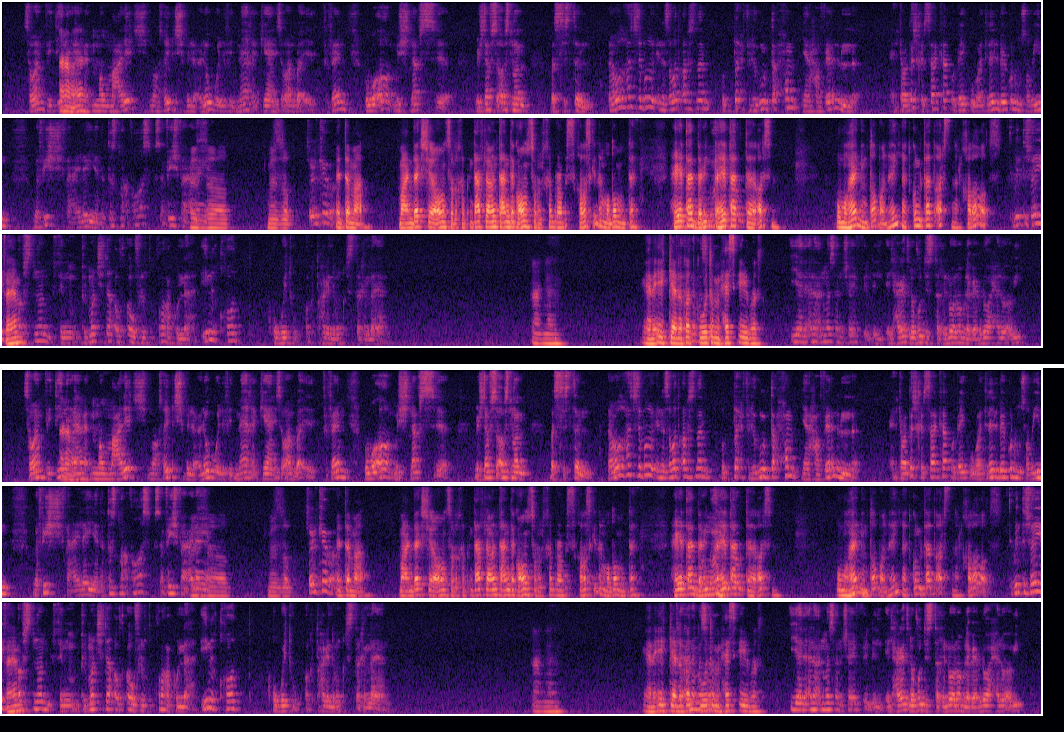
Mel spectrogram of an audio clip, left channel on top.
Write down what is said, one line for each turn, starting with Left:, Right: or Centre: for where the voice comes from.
Right: سواء فيتين
Left: انا معاك
Right: ما ما علتش ما وصلتش بالعلو اللي في دماغك يعني سواء بقى فاهم هو اه مش نفس مش نفس ارسنال بس ستيل انا برضه حاسس برضه ان اصابات ارسنال والضعف الهجومي بتاعهم يعني حرفيا ال... انت ما عندكش غير ساكا وباك ومارتينيلي الباقي كلهم مصابين ما فيش فاعليه انت بتصنع فرص بس ما فيش فاعليه
Left: بالظبط بالظبط
Right: عشان كده
Left: انت ما ما عندكش عنصر الخبره انت عارف لو انت عندك عنصر الخبره بس خلاص كده الموضوع منتهي هي بتاعت بريد
Right: هو مهاجم
Left: هي بتاعت
Right: برضه
Left: ارسنال ومهاجم
Right: امم
Left: طبعا هي هتكون بتاعت ارسنال خلاص
Right: طب انت شايف
Left: فاهم
Right: ارسنال في الم- في الماتش ده او او في القرعه كلها ايه نقاط قوته اكتر حاجه اللي ممكن تستغلها يعني
Left: آه. يعني ايه كان نقاط
Right: يعني انا
Left: قوته
Right: مثلا
Left: من حيث ايه بس
Right: يعني انا انا مثلا شايف ال- ال- الحاجات اللي المفروض يستغلوها نوبل بيعملوها حلو قوي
